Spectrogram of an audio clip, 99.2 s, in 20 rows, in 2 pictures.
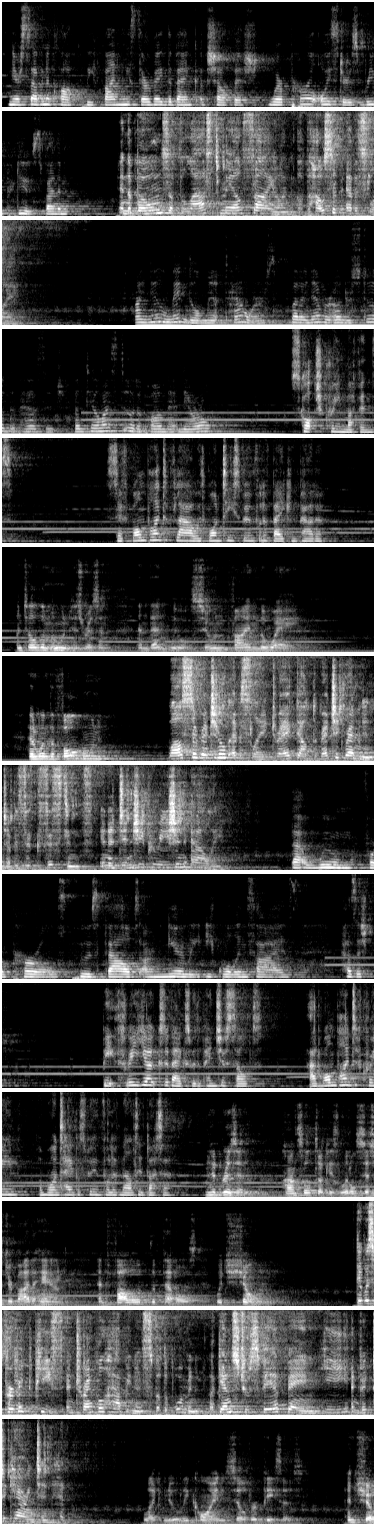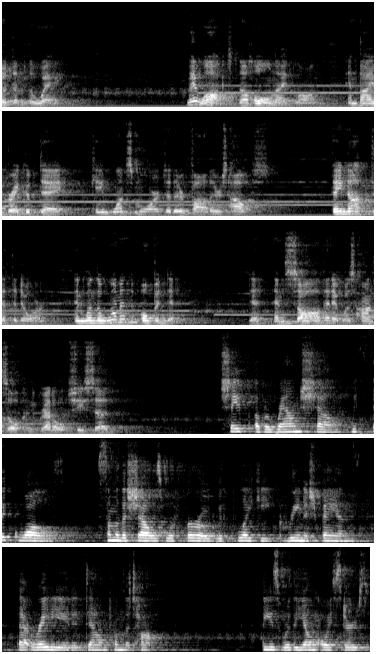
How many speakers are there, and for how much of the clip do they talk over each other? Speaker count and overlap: five, no overlap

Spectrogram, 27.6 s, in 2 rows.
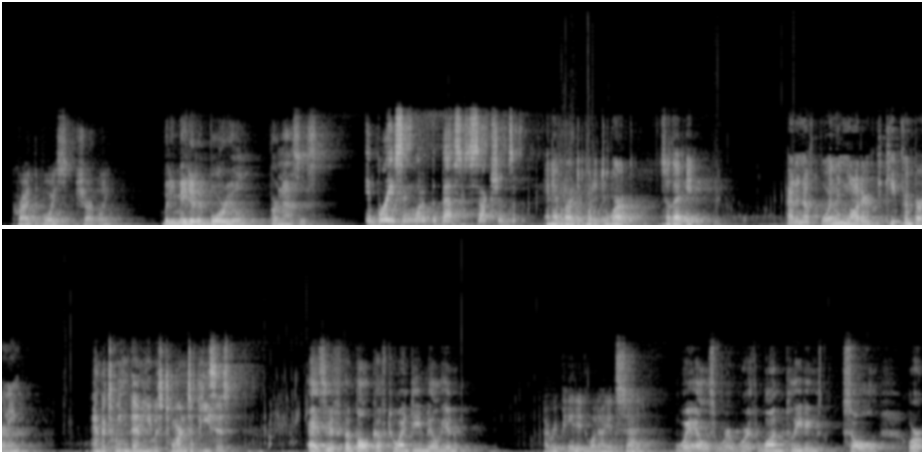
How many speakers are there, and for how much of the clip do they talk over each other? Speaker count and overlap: seven, no overlap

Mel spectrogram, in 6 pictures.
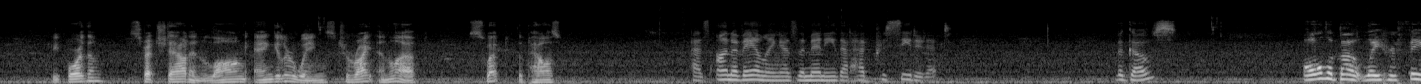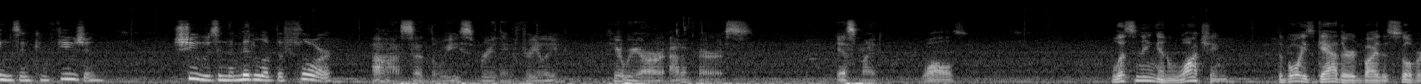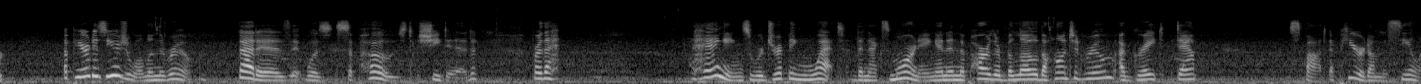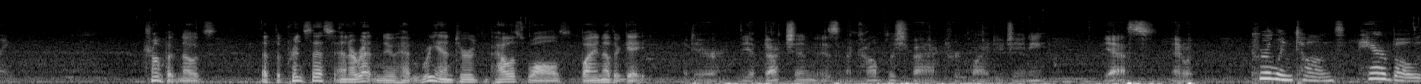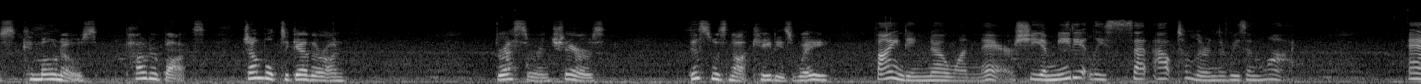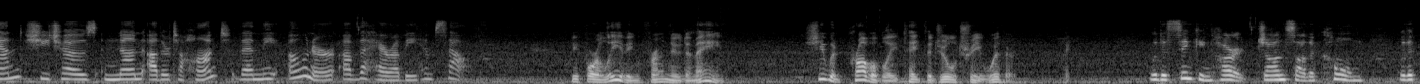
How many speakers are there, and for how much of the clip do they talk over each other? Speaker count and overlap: four, no overlap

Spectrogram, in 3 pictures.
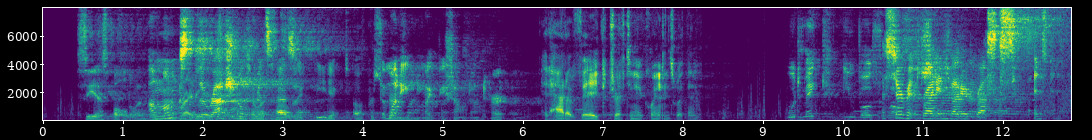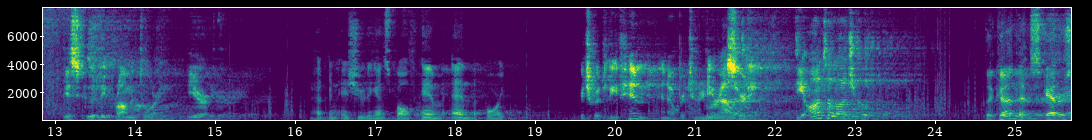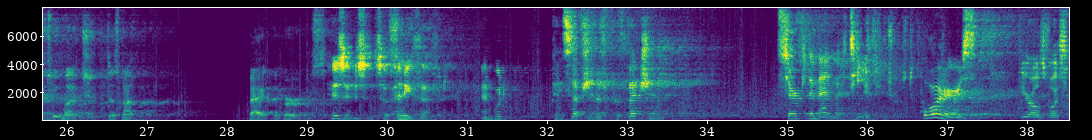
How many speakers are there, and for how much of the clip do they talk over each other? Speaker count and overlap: eight, about 19%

